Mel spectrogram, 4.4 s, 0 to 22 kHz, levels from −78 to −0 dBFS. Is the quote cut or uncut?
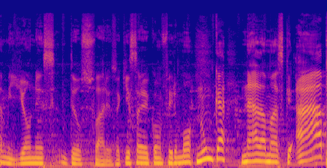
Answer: cut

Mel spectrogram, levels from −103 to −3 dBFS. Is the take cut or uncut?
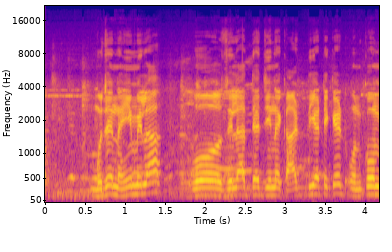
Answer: uncut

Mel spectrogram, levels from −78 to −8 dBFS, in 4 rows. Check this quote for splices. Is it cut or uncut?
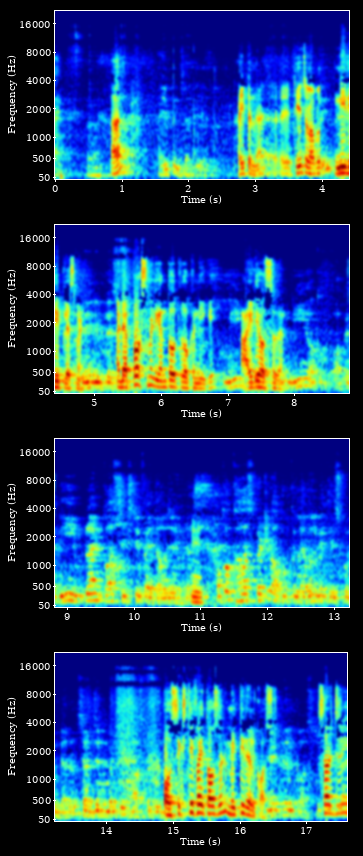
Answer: cut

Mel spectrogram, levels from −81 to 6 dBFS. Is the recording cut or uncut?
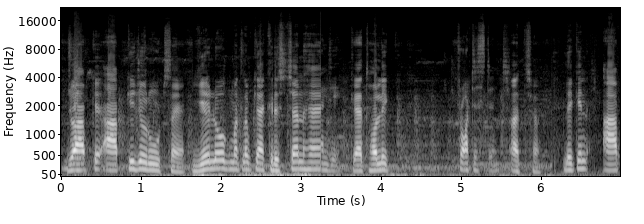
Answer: cut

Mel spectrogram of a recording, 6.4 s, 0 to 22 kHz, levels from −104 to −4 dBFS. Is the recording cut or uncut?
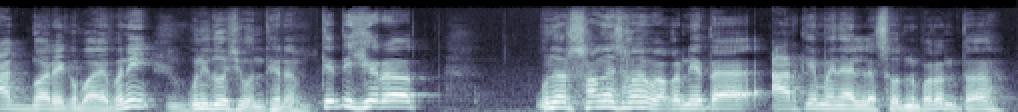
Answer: cut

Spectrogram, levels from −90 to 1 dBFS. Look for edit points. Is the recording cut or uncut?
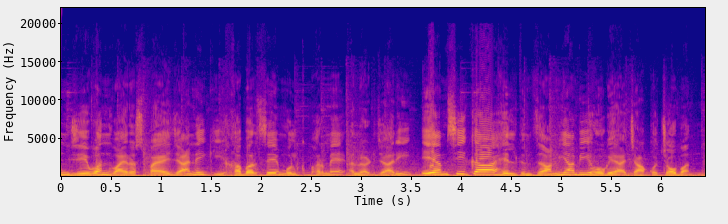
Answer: uncut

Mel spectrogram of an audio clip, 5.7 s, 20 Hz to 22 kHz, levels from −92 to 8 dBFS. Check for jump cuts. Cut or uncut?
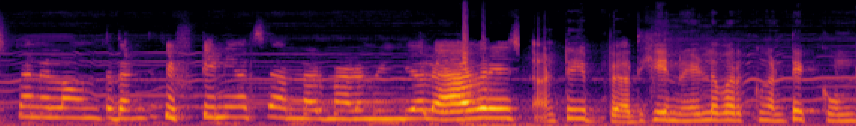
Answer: cut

